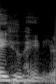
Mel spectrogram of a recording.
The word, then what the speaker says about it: Eugenio: Yeah, Eugenio.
